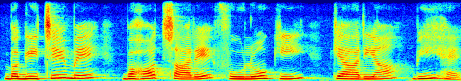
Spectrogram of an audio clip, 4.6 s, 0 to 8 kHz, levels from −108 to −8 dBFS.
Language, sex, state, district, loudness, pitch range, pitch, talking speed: Hindi, female, Himachal Pradesh, Shimla, -15 LUFS, 230-300 Hz, 250 Hz, 115 wpm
